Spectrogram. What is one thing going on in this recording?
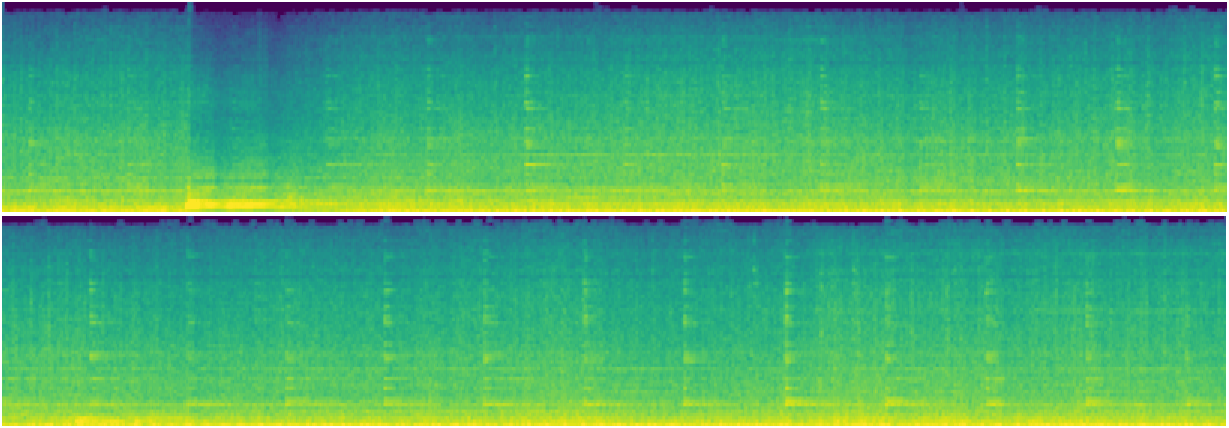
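Diesel locomotives rumble and throb steadily as they pass close by.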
